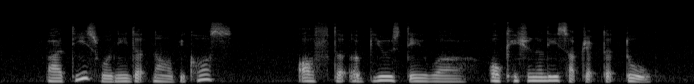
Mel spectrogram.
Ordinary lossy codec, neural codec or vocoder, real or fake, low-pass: none; none; real; 7.2 kHz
